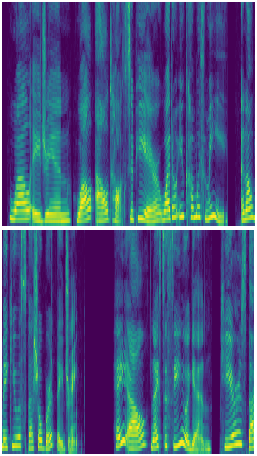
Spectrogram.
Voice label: English (US) Female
